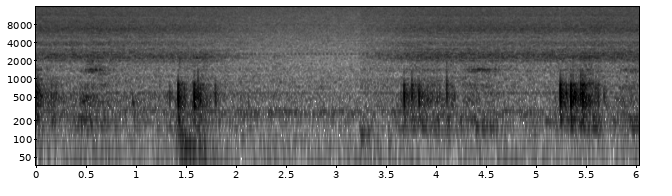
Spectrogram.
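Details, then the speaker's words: Lung auscultation with slight late-inspiratory crackling as fluid-stuck alveolar walls separate: fine crackles (crepitation), teaching lecture example. "during expiration alveolar stick together as a result of fluid presence during inspiration alveolar walls separate with difficulty at the end of inspiration to produce late inspiratory slight cracking sound"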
